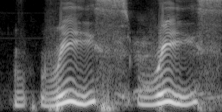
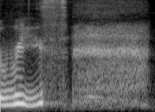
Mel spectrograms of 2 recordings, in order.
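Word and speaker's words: Rhys: The Reverend Rai Kiyaina, who Reese, okay. It's spelled R-H-Y-S, everyone. Okay, Reese.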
